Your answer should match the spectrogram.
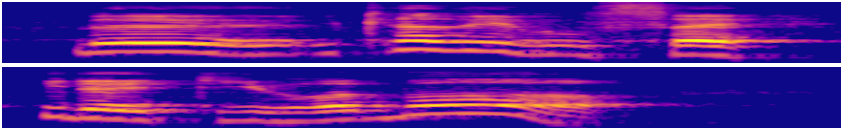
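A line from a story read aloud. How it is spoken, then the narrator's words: Exclaimed. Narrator (French): s'écria Marianna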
